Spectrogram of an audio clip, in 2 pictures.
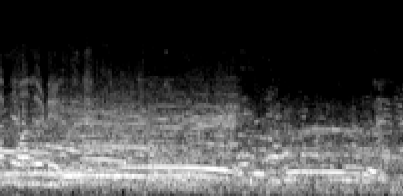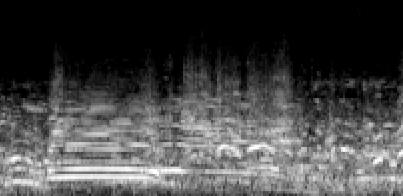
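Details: Sahiwal cattle at a Mymensingh market in Bangladesh, repeated long moos in two bursts with a gap near the middle, over crowd voices and bustle.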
